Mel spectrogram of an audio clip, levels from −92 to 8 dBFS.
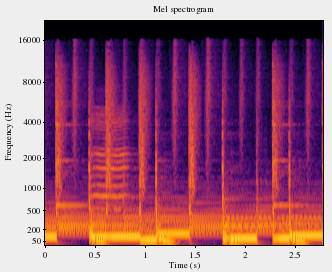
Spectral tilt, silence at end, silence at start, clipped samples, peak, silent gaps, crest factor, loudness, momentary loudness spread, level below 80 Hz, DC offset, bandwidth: -6 dB/octave; 0 s; 0 s; under 0.1%; 0 dBFS; none; 10 dB; -13 LUFS; 4 LU; -18 dBFS; under 0.1%; 16 kHz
